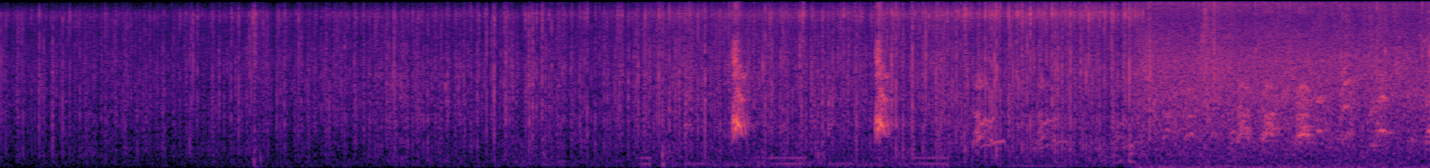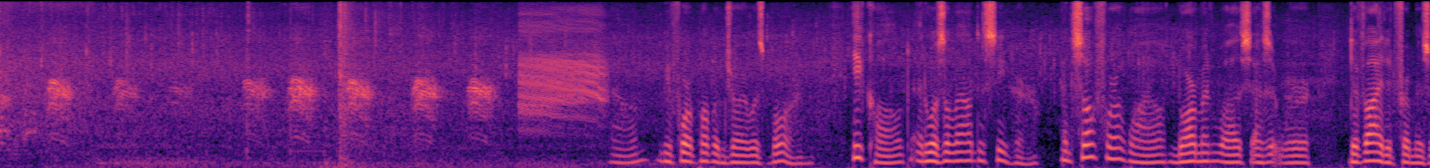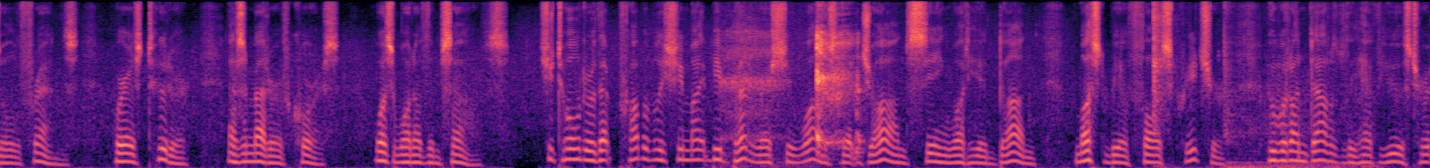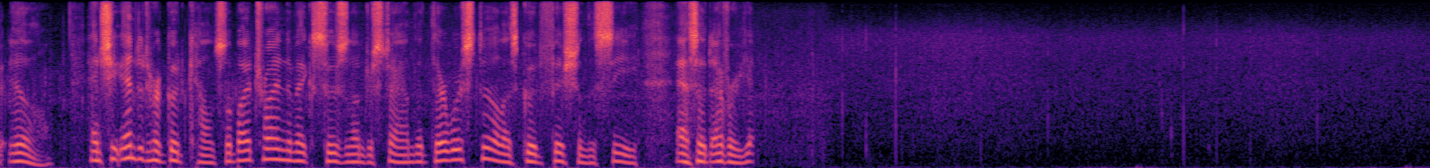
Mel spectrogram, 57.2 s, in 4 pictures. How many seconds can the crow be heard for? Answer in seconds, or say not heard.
6 s.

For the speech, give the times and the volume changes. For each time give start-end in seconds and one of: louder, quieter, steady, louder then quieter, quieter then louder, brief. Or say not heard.
20.4-50.5 steady.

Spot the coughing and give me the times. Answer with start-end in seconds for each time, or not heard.
35.8-37.3.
